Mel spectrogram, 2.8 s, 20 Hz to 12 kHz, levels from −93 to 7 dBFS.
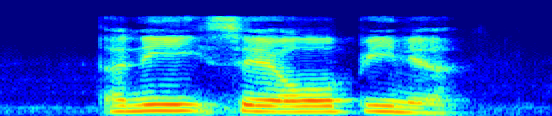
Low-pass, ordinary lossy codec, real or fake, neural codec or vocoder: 7.2 kHz; AAC, 32 kbps; fake; codec, 16 kHz, 2 kbps, X-Codec, HuBERT features, trained on LibriSpeech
